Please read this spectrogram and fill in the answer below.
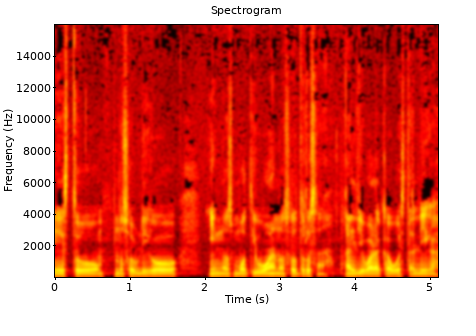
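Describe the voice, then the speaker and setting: A man with a medium pitch delivers his words fairly slowly and with fairly even intonation. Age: 20s. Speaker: sports coach. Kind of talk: solo podcast talk. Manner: halting.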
